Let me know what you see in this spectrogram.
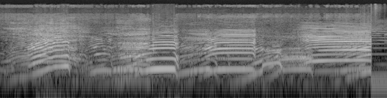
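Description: Domestic cattle mooing: a series of long, drawn-out moos, several of them overlapping and sliding in pitch.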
